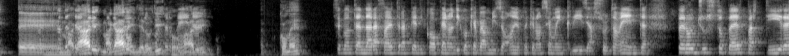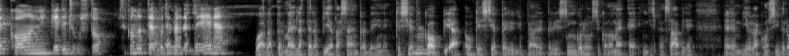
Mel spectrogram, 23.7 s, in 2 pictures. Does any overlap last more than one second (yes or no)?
yes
